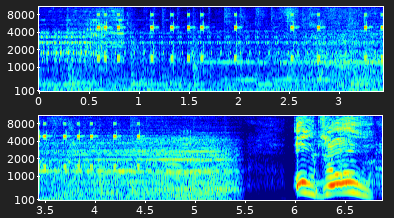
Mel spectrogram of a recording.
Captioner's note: computer beeping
